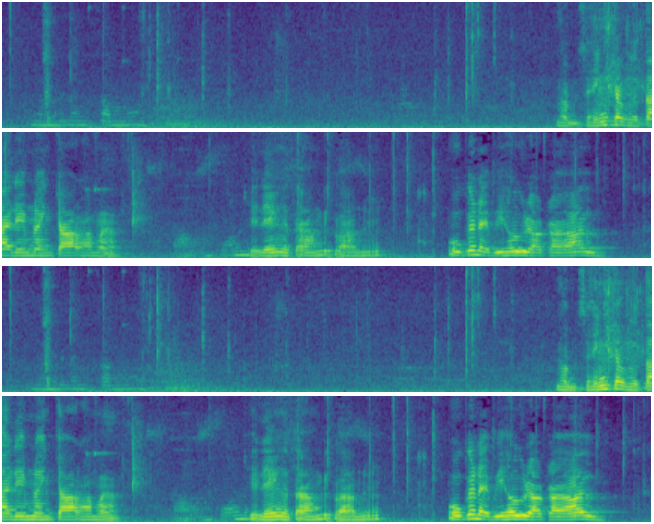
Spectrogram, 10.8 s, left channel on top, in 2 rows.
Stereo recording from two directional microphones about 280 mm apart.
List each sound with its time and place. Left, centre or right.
4.6 s speech: centre
7.4 s speech: right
